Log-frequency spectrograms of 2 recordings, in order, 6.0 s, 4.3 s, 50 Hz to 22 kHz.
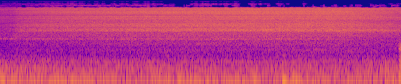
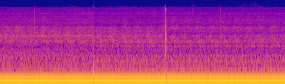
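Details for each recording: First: Ford Powerstroke diesel with ARP head studs puking coolant, cap pressure-tested: steady sharp hiss for six seconds as the radiator cap vents at 20 psi instead of rated 25; cap releasing early, replaced. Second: Ford Powerstroke diesel with ARP head studs, cold start, ICP about 0.16 (slightly low): deep steady idle with even rumble and clean injector clatter; normal healthy cold-start idle.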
